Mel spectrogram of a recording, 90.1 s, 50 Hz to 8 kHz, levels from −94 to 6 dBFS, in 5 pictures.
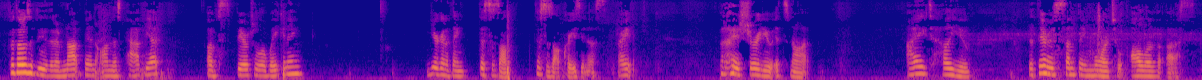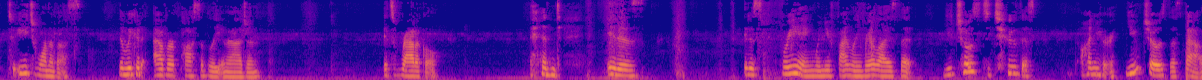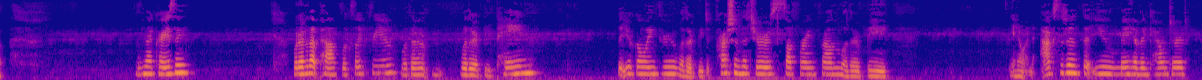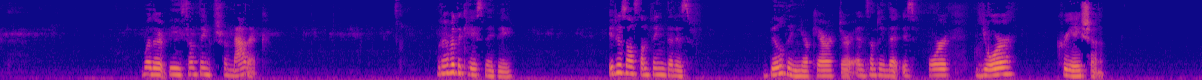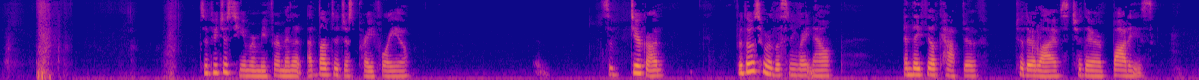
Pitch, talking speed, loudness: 150 Hz, 120 wpm, -32 LUFS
